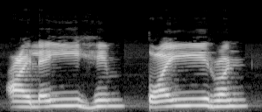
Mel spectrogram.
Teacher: तो को मोटा पढ़ेंगे और यालीन का कायदा है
